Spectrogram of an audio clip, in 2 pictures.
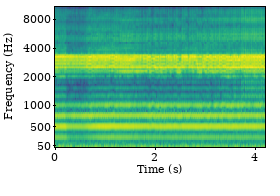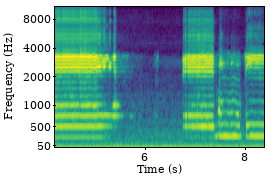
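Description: A solo voice singing Hmong kwv txhiaj, holding one long steady note for about five seconds before it breaks off. After a short pause, a brief note and the start of the next sung phrase come near the end.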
